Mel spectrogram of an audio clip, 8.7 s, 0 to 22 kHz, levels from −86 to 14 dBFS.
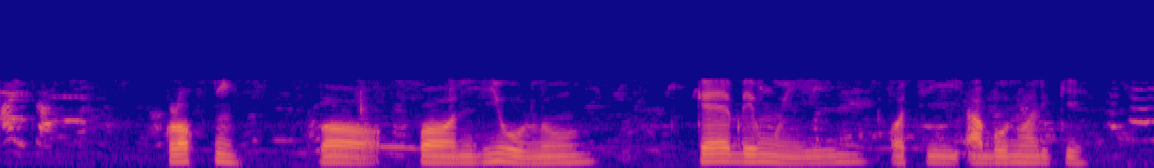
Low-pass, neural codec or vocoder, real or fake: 3.6 kHz; none; real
